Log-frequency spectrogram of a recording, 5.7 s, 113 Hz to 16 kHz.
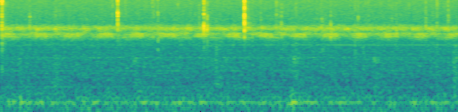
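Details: Insects calling at midnight at the end of summer in the countryside of Yurihama, Tottori, Japan, September 2020: a steady, shrill high-pitched trilling drone in two close bands, with sharp crackles of wood burning in a stove and a low hum.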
